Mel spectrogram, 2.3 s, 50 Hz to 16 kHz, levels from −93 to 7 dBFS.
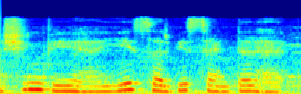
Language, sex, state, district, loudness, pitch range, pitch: Hindi, female, Punjab, Pathankot, -15 LUFS, 185-225 Hz, 205 Hz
